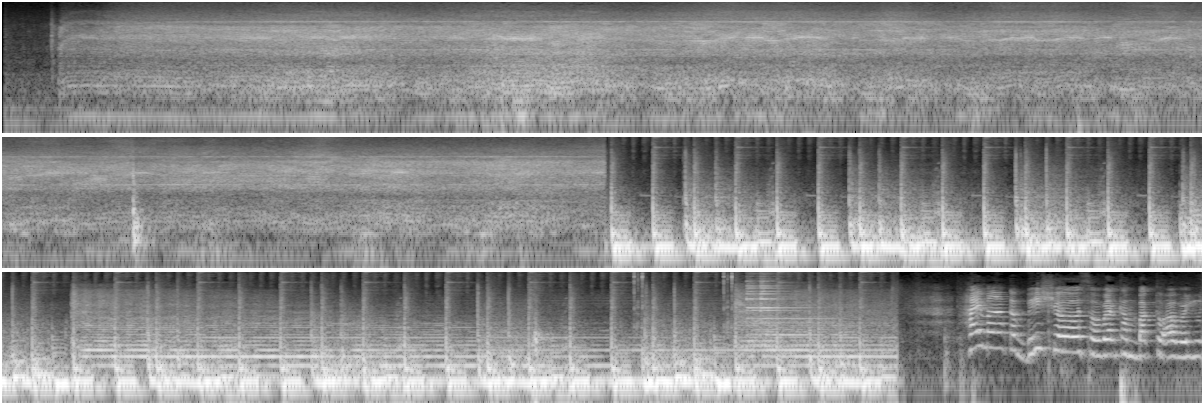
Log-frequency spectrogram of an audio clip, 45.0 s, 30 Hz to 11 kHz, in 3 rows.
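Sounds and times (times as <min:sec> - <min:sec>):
vacuum cleaner motor whine: 0:00.6 - 0:22.6
sharp knock: 0:36.6 - 0:37.3.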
